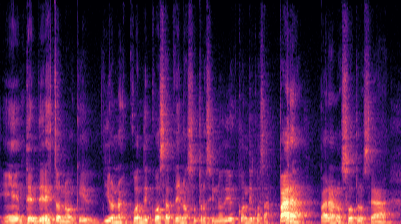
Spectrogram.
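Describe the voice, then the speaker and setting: A man's voice: a little high, normal speed. Church guy hosting bible study, encouraging, lots of ehs, echoey room. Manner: warm and encouraging, lots of fillers, reacts with wows.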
